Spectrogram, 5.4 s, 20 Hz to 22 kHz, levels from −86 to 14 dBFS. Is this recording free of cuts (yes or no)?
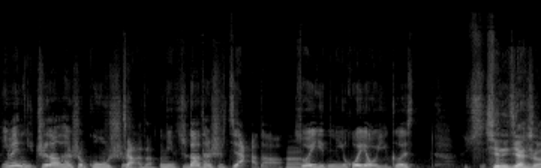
no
